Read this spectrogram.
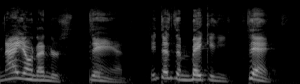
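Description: A man's voice: high-pitched, very animated, unhurried, vocal fry, pushed and bright, husky, voice pushed up, exaggerated voice. A man voicing a baffled, defensive male technician in an audiobook, sounding plaintive and bewildered.

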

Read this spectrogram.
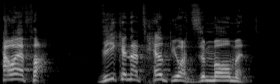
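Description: A man's voice: high-pitched, big pitch swings, a little fast, bright, forceful tone, voice pushed up, full character voice. A man voicing a cool, commanding investigator in an audiobook, speaking formally and precisely with polite authority. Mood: firm, polite. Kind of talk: audiobook character acting.

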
